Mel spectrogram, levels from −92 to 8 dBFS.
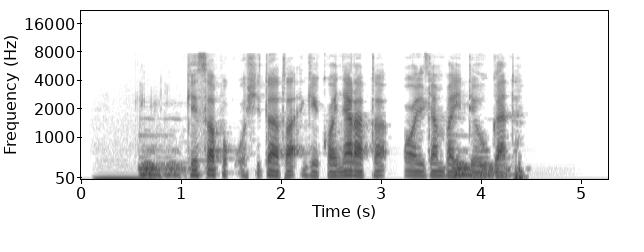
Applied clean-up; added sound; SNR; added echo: classical method spectral subtraction.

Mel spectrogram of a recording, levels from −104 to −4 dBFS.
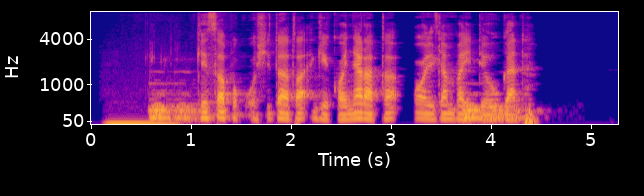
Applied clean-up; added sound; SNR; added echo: classical method Wiener filter.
